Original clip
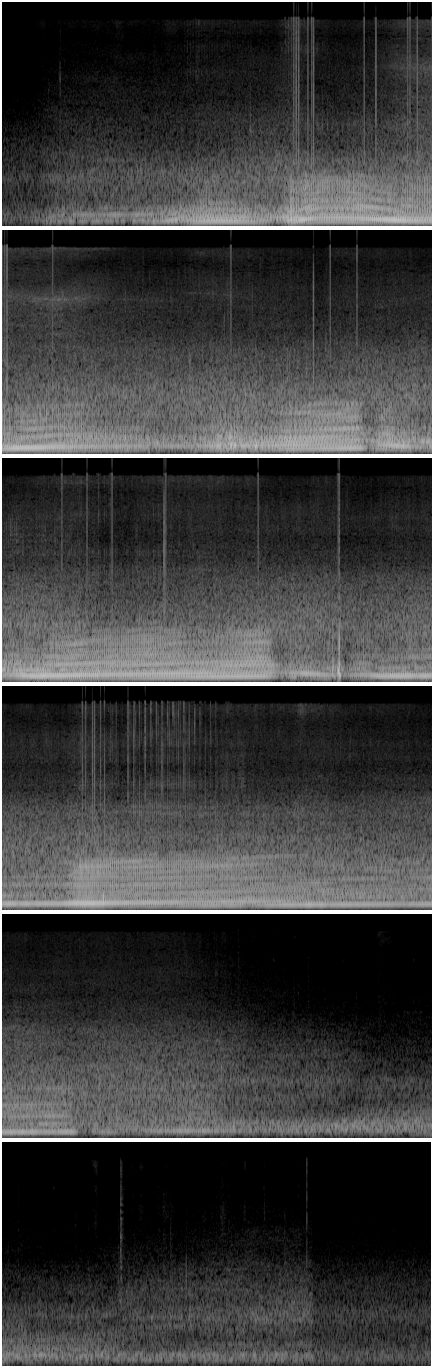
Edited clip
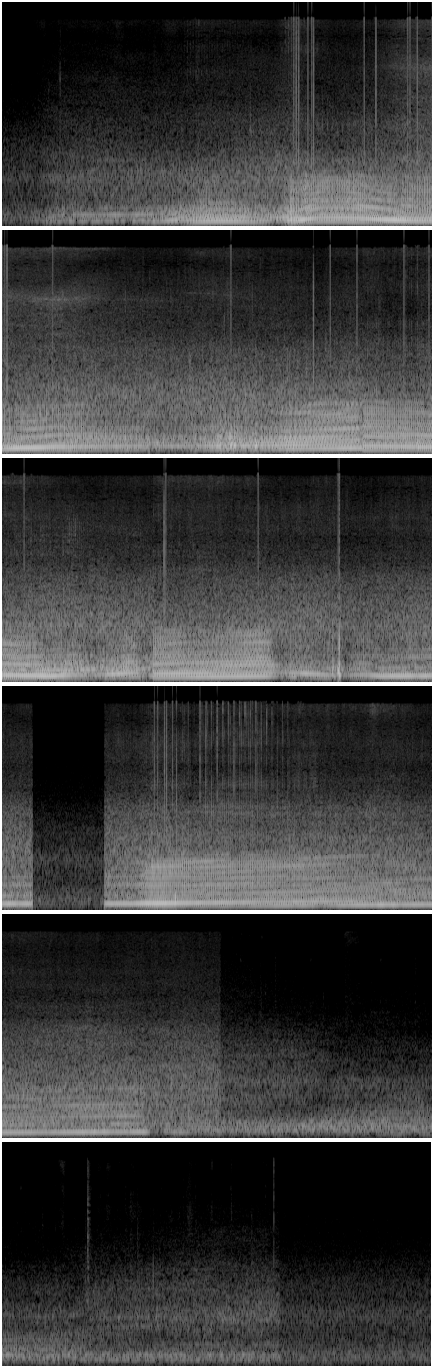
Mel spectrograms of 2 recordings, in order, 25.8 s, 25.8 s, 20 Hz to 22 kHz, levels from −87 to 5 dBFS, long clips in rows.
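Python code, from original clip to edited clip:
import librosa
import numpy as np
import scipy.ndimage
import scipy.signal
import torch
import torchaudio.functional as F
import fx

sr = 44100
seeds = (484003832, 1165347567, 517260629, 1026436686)

y = fx.edit(x, sr, fx.reverse_span(start_s=7.9, length_s=2.21),
    fx.insert_room_tone(at_s=13.2, length_s=0.72),
    fx.cut(start_s=18.66, length_s=1.05), tone=tone)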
